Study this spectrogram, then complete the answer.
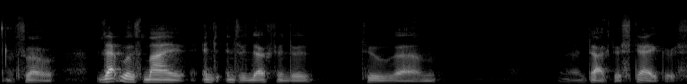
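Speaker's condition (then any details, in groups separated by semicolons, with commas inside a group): Tongue cancer; dry mouth overcome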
